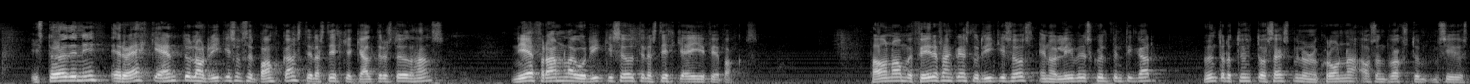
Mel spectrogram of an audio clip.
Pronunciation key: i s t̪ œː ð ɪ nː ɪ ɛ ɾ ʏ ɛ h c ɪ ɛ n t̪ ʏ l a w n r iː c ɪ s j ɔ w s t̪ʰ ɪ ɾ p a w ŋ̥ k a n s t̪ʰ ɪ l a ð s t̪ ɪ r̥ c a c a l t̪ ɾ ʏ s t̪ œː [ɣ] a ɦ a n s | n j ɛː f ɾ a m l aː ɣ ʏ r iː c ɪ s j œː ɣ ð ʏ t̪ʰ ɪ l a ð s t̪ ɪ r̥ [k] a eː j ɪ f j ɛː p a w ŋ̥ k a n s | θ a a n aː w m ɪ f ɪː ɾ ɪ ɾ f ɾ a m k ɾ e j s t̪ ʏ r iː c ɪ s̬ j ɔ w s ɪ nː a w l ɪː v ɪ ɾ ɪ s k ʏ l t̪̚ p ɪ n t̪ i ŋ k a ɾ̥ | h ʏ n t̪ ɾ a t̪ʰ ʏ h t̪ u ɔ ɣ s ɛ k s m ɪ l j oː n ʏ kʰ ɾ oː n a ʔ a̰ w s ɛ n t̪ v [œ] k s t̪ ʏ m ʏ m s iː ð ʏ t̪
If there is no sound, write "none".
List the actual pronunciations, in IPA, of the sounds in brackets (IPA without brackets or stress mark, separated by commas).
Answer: ð, c, œ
